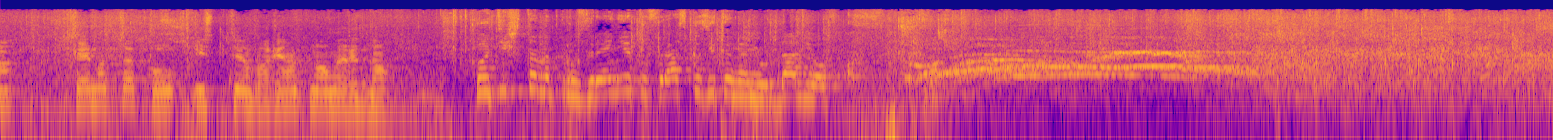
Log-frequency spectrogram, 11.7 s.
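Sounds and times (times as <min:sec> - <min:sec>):
speech: 0:00.6 - 0:03.0, 0:03.6 - 0:07.4
stormy applause from a large crowd of students: 0:06.7 - 0:11.6
cheers and whistles: 0:06.9 - 0:09.7.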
